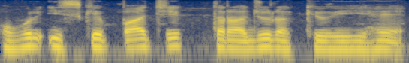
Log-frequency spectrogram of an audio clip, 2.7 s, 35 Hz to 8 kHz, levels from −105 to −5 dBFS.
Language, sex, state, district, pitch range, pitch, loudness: Hindi, male, Uttar Pradesh, Saharanpur, 120-140 Hz, 130 Hz, -17 LUFS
